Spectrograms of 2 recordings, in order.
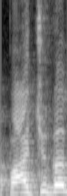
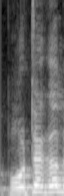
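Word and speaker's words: Portugal: और इसको पोर्टुगल भी पढ़ते हैं और पोर्चुगल भी पढ़ते हैं, दोनों प्रोनाउंसिएशन इसकी पोर्टुगल की है।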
